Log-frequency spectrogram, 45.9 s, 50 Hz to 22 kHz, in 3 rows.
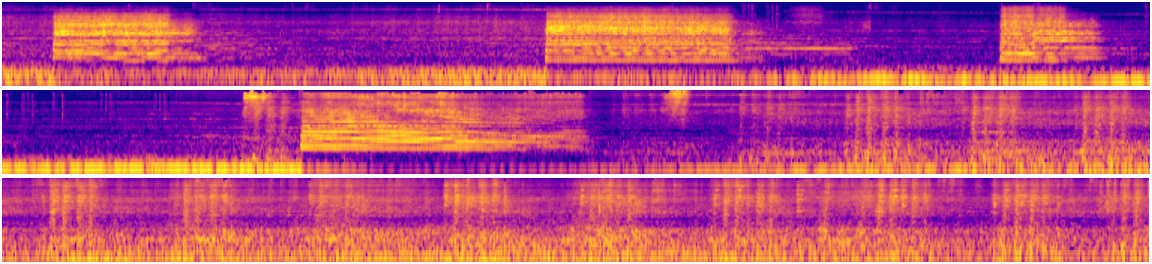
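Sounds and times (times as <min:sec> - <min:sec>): diesel locomotive engine humming: 0:00.0 - 0:45.9
railcars rumbling past: 0:00.0 - 0:45.9
train horn blasts: 0:00.6 - 0:04.1, 0:07.2 - 0:11.7, 0:13.3 - 0:15.3, 0:18.5 - 0:23.3
wheels clicking over rail joints: 0:25.0 - 0:45.9.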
